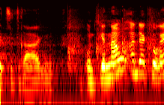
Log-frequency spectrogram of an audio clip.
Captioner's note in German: Beifall AfD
